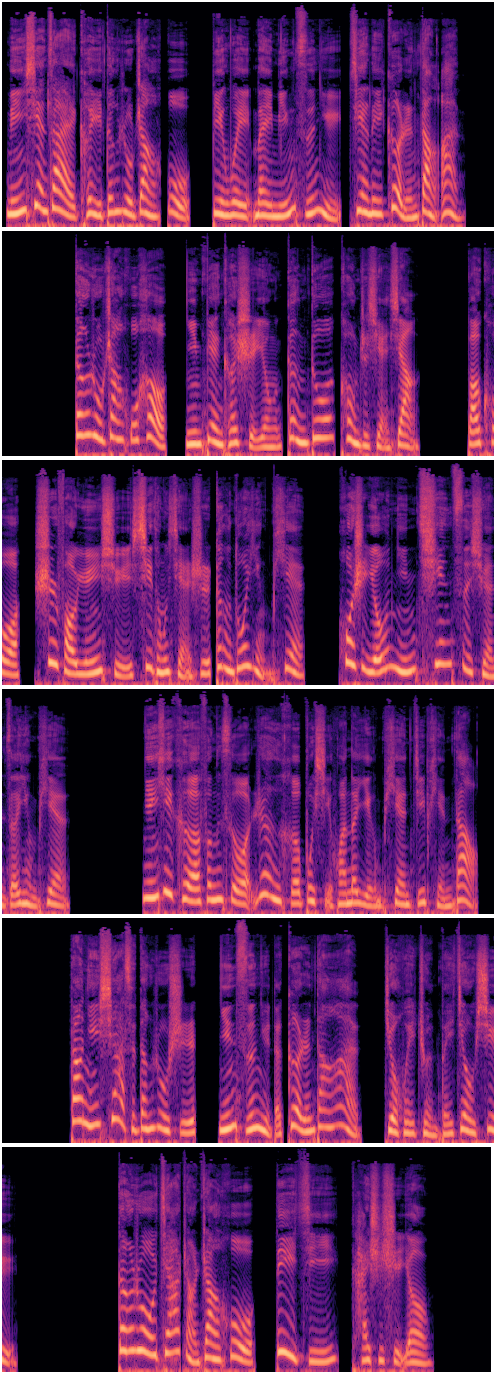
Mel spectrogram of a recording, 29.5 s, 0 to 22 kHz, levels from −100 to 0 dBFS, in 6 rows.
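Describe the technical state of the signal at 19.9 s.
At 19.9 s the signal is intact, with no dropout, distortion, glitch or other technical fault audible at that point.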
